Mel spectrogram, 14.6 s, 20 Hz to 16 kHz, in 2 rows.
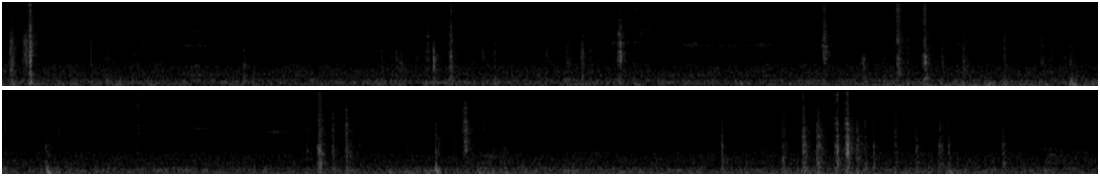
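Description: Scattered light clicks and taps of a small screwdriver and screws on the plastic bottom cover of an MSI GP63 Leopard laptop as the cover screws are driven back in, with a quick cluster of clicks near the end.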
